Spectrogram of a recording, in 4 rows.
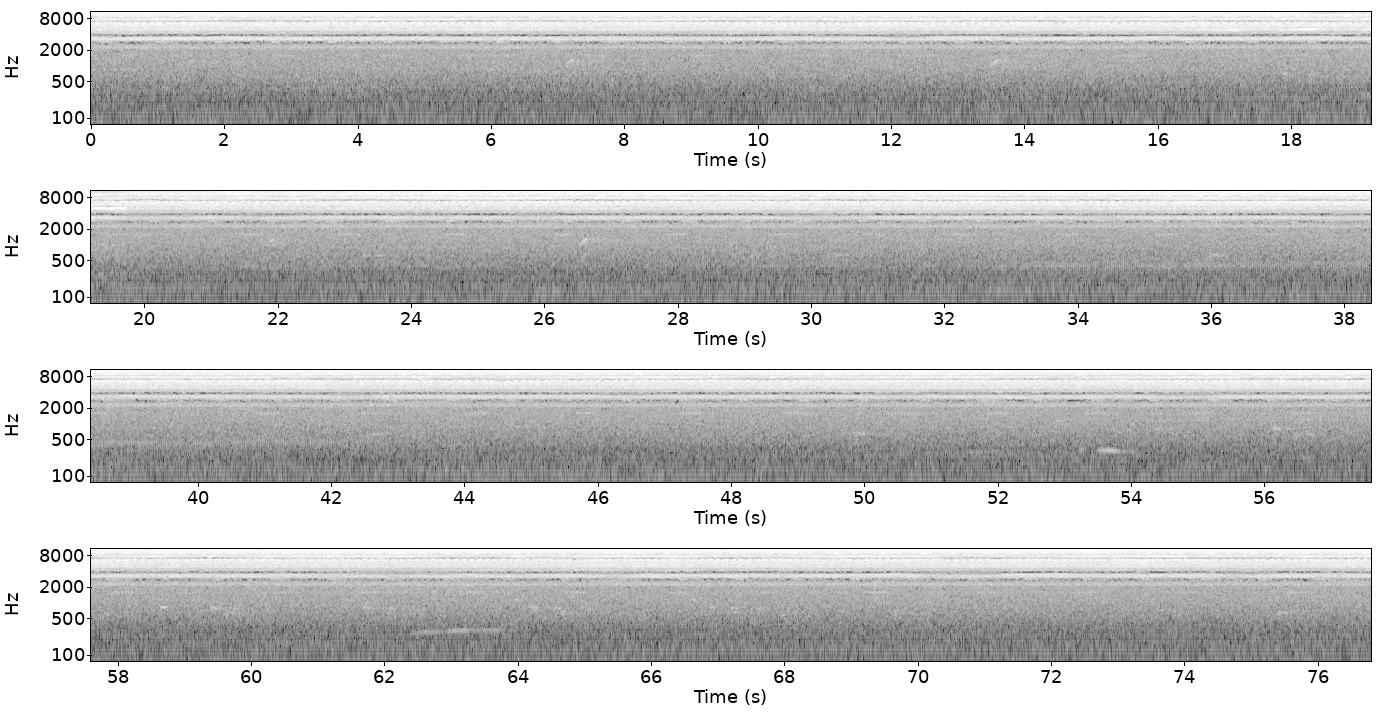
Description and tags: Night Forest 2
This is recorded using Zoom H6 XY configured microphones with 120-degree directionality on both mics with no stand holding it, so there might have some noise from holding the microphone.
It was recorded in the middle of the night in a windy village area in the mountain called Janda Baik in Pahang, Malaysia.
This is the second capture of five.
ambience, atmosphere, evening, Malaysia, night, night-time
